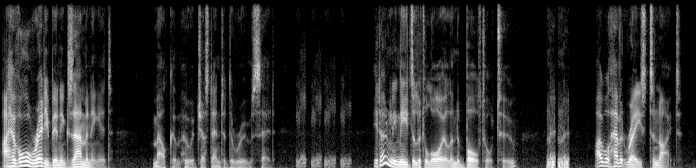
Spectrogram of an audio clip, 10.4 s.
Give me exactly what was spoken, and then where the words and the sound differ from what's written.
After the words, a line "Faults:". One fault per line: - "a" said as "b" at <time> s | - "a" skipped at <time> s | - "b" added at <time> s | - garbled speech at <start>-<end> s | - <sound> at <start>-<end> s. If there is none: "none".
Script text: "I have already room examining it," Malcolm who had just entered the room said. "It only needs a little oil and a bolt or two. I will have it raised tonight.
"I have already been examining it," Malcolm who had just entered the room said. "It only needs a little oil and a bolt or two. I will have it raised tonight.
Faults:
- "room" said as "been" at 0.7 s
- laugh at 4.4-5.3 s
- laugh at 8.2-8.5 s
